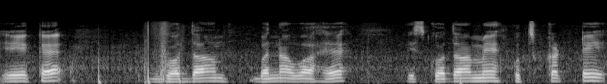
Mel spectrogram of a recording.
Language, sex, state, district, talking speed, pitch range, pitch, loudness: Hindi, male, Rajasthan, Bikaner, 110 wpm, 130-150 Hz, 140 Hz, -15 LUFS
